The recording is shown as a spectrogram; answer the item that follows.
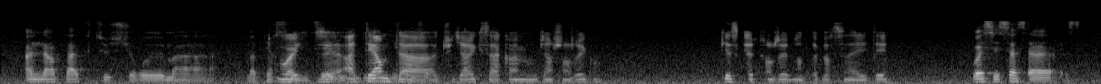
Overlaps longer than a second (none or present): present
